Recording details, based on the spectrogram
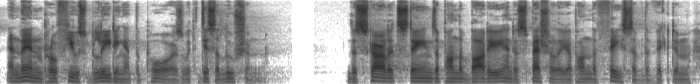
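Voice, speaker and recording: Deep-voiced man narrating in long reverb. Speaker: amateur reader of a horror story. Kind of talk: dramatic scripted narration of gothic literature.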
